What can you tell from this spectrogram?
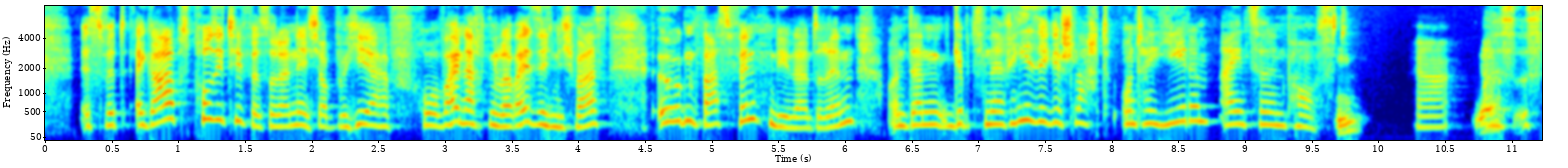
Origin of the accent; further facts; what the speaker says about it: United States; ich bin ja Amerikanerin, ich bin Deutsch-Amerikanerin, ich lebe halb-halb. Momentan bin ich mehr in Deutschland, halt wegen der Pandemie.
